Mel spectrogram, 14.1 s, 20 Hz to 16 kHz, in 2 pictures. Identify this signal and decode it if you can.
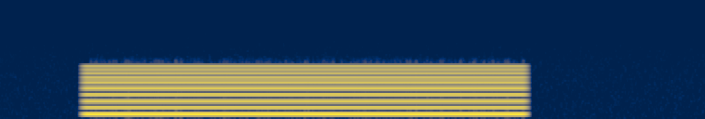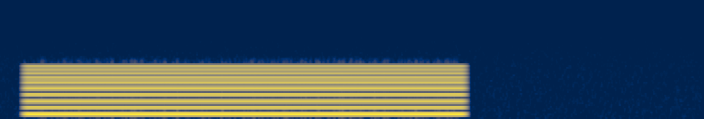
Ship horn signal, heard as a ship's horn, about 200 Hz. 2 long. At sea: a vessel under power that has stopped in fog.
